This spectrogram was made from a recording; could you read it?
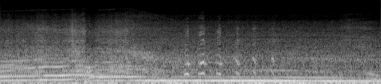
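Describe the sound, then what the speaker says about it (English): McLaren 750S Spider supercar on an Alpine road shifts into second and accelerates hard with a brief wheel spin, engine note rising loud and close with steady harmonic drone and tire noise throughout. "little bit of wheel spin there."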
